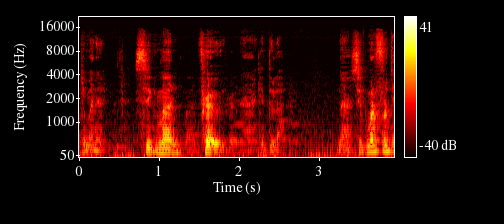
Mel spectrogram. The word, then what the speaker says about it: Sigmund Freud: Bacanya gimana? Sigmund Freud.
